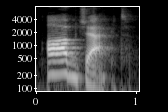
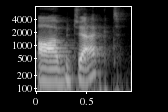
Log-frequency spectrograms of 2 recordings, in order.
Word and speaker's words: object: next up we have object object as in this is an object as in this is a noun the strongest syllable would be ah on the first and the second syllable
